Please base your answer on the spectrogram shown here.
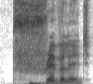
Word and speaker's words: privilege: 10 years a privilege privilege it's one of these words with PR when it's a PR word try to add a lot of a between the p and the r privilege blow privilege it's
